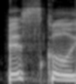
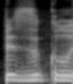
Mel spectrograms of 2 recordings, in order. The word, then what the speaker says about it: fiscal: a colleague at work who pronounced fiscal year as physical year thr me absolutely Bonkers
